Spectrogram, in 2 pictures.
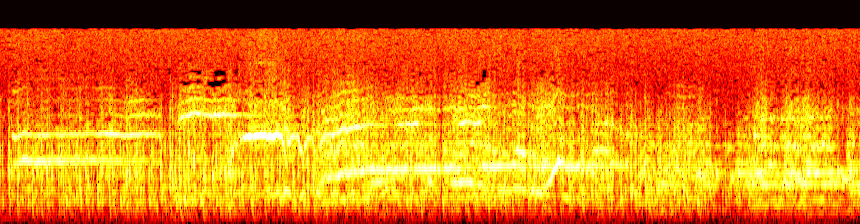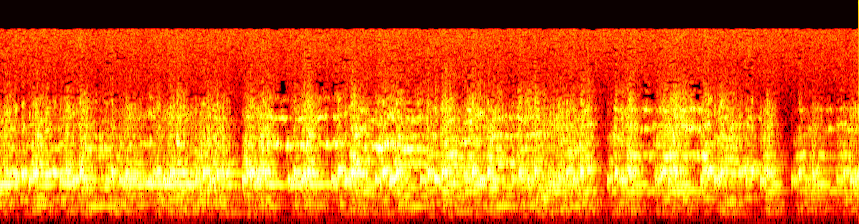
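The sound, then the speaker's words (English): A horse whinnies with rising and falling cries over a steady drum of galloping hooves as riders ride fast and hard, the rapid beat continuing loudly after the neighing fades. “They're riding fast, they're riding hard.”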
